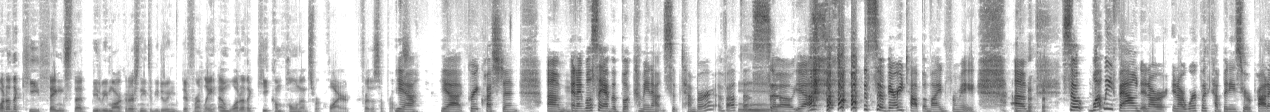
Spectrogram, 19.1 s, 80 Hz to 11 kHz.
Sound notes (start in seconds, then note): 12.2 laugh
